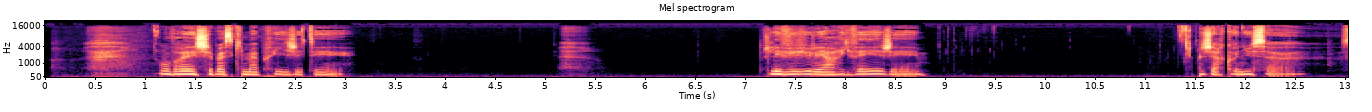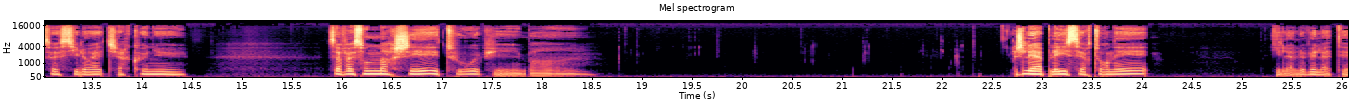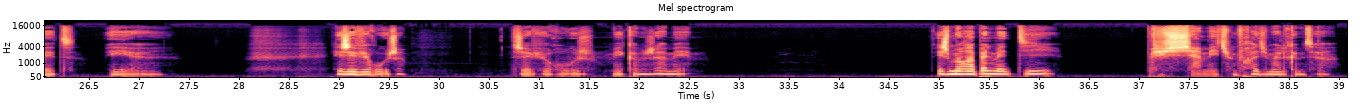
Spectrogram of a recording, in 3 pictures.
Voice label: Home Studio Read

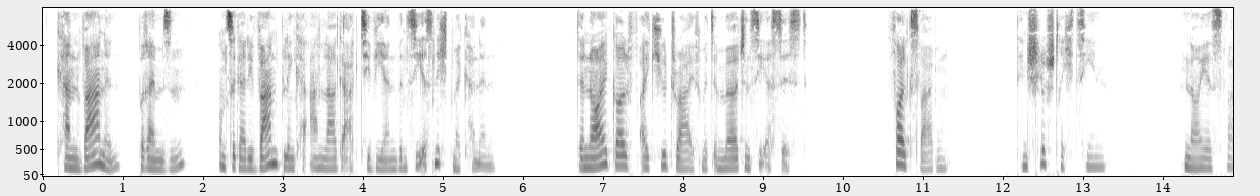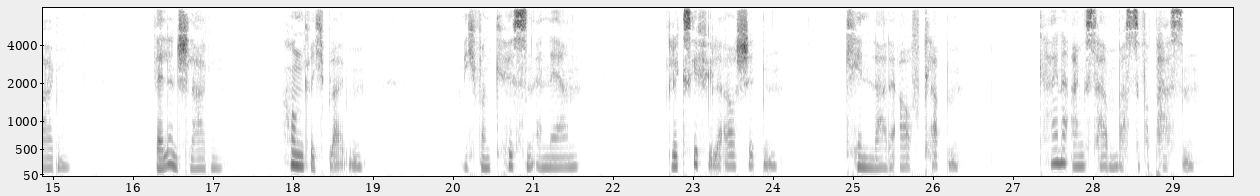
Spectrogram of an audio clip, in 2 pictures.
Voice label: German

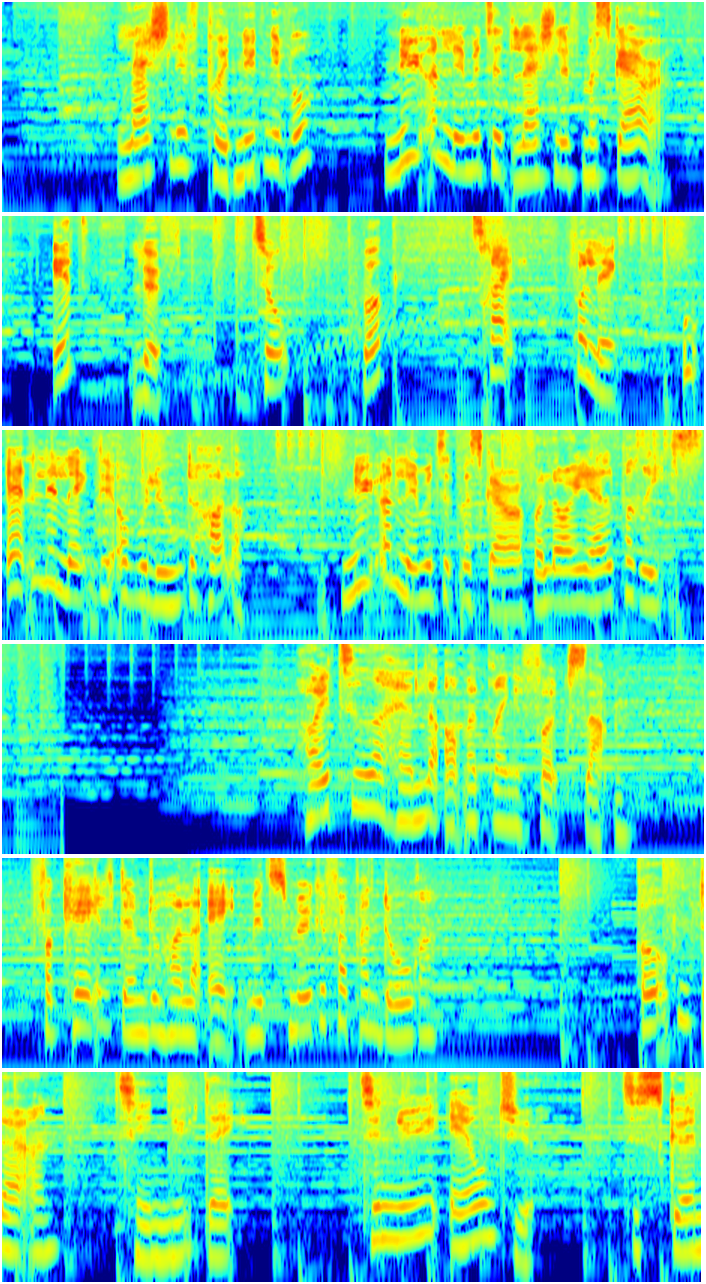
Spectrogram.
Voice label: Danish

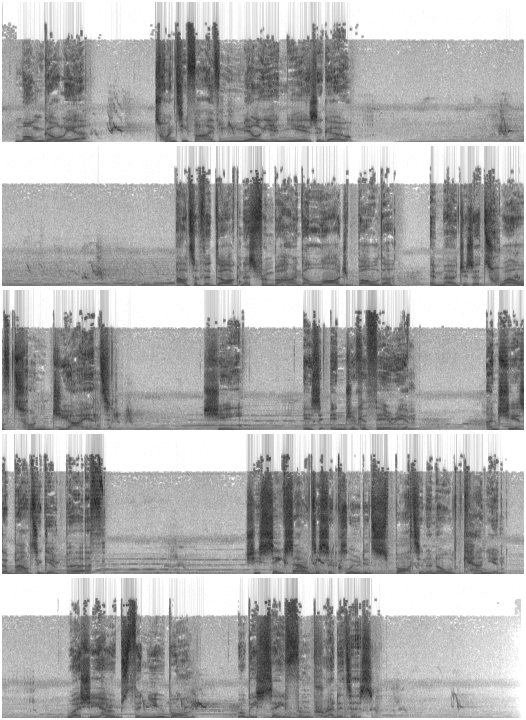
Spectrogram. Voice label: Narration; 20s-40s. Male. Studio. Liverpool. Based in the US.

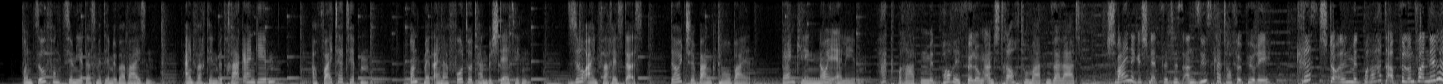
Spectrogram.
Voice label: German

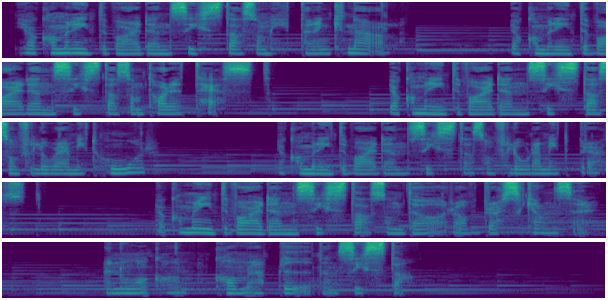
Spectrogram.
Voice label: Swedish

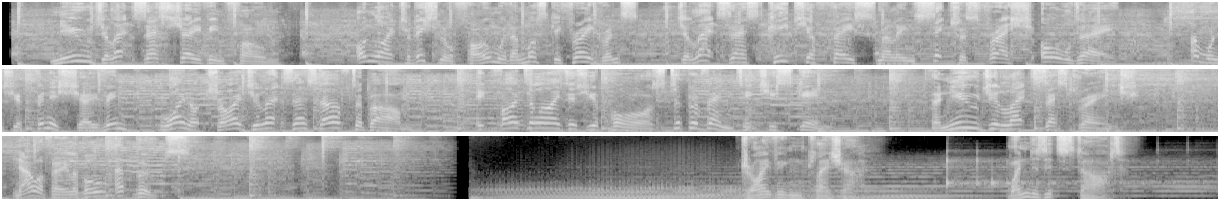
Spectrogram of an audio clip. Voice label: Commercial; 20s-30s. Male. Studio. Yorkshire.

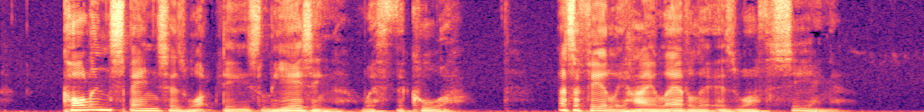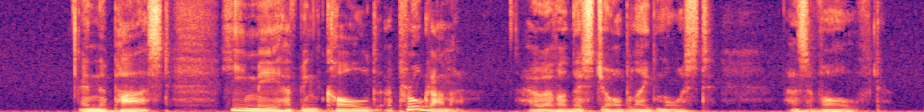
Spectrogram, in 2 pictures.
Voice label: Home Studio; deep Scots. Street voice that is perfect for documentaries and computer games. Home Studio.

